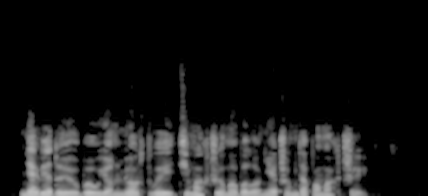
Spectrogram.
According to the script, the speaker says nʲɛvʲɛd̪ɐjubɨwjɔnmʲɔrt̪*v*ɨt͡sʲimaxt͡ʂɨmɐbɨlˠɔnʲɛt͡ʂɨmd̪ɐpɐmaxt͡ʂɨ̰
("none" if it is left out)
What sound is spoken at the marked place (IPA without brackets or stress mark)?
v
